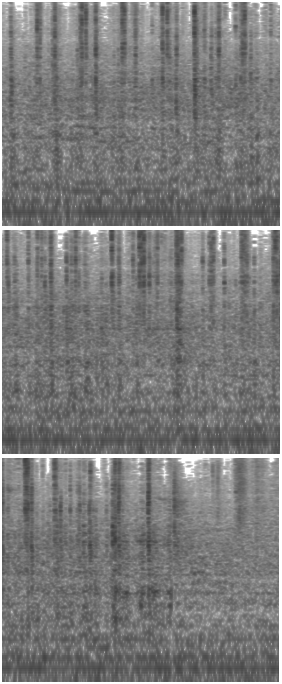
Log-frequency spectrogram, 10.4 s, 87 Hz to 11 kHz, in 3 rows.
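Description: Hand ratchet clicking in many quick strokes as a small 5.5 mm bolt on the rear mode door actuator is backed out, over a steady low hum.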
